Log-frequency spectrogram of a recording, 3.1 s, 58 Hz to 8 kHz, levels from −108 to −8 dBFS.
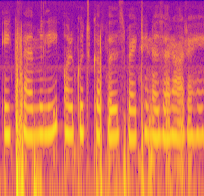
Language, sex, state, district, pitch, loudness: Hindi, female, Madhya Pradesh, Bhopal, 265 Hz, -20 LUFS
